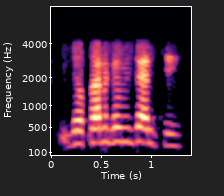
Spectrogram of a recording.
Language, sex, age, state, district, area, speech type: Odia, female, 60+, Odisha, Jharsuguda, rural, conversation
